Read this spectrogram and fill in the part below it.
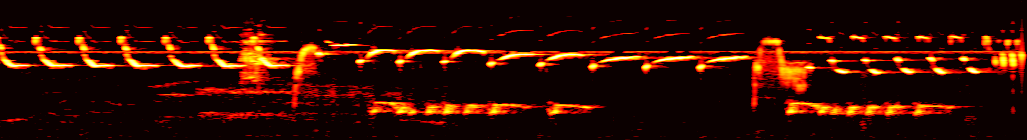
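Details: Canary song: high, clear whistled notes repeated in fast even series, switching between rising and falling motifs, with brief low warbling rolls underneath; no other sounds.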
